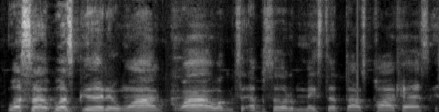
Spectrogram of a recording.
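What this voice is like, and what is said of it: Rough, hoarse voice. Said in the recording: “Excuse my voice. I am just getting over a cold, so my voice is a little rough today ... my voice is gone”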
